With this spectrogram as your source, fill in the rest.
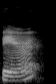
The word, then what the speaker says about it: bear: Então a gente observa que bear tem esse som aberto, como se fosse com acento agudo no E, bear.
